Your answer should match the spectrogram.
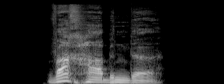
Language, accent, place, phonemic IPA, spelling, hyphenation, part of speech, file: German, Germany, Berlin, /ˈvaxˌhaːbn̩dɐ/, Wachhabende, Wach‧ha‧ben‧de, noun, De-Wachhabende.ogg
- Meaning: 1. female equivalent of Wachhabender: watchwoman 2. inflection of Wachhabender: strong nominative/accusative plural 3. inflection of Wachhabender: weak nominative singular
